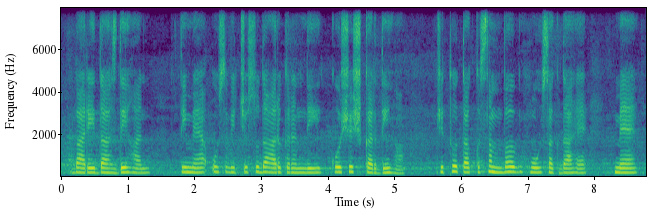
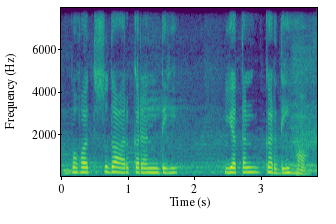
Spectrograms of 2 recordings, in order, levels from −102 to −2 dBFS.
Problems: constant background noise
